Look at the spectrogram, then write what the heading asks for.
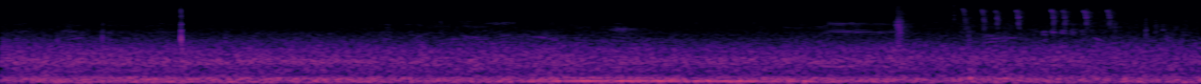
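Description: Outdoor background noise with a bird calling near the end, a quick run of about seven sharp chips within a second. There is a single click about a second in and a brief low hum around the middle.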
